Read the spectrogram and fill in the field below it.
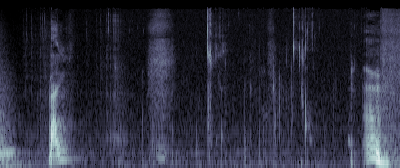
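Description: Crunchy biting and chewing of a spritz cookie: a sharp bite at the start, scattered crackly chews, then a louder crunching bite at the end, with no speech over it.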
